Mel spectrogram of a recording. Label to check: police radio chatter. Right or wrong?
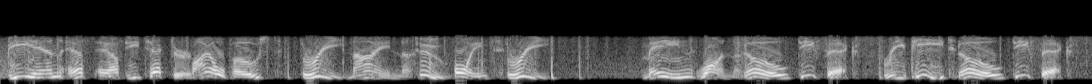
Wrong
